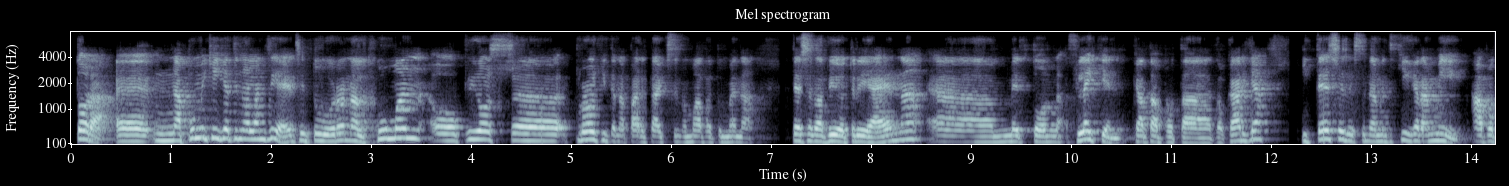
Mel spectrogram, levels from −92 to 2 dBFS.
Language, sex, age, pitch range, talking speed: Greek, male, 30-49, 145-205 Hz, 160 wpm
